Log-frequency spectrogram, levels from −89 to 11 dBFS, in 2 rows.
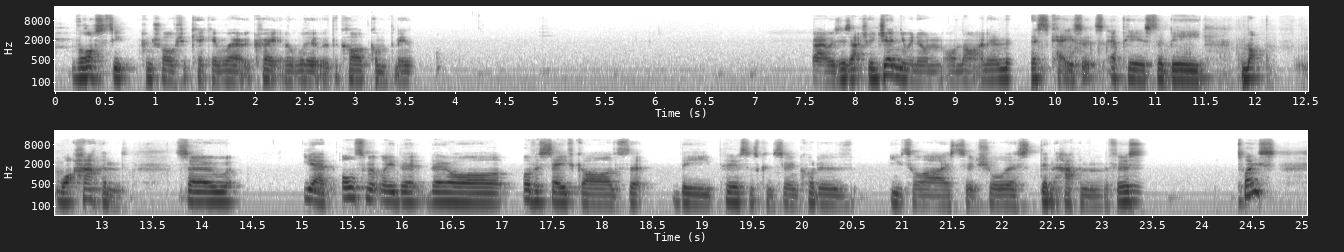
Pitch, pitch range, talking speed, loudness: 120 Hz, 115-135 Hz, 130 wpm, -20 LUFS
